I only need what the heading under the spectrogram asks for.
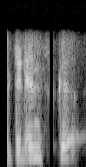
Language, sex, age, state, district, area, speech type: Hindi, male, 18-30, Rajasthan, Jodhpur, urban, conversation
